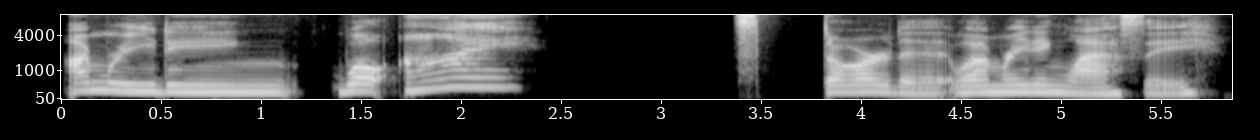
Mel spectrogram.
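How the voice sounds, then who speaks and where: A woman talking as a guest in a casual studio conversation, animated and quick to laugh. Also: medium pitch, no room sound. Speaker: curriculum specialist guest. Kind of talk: casual chat.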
